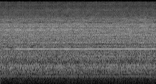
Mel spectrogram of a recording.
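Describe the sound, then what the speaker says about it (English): A hair dryer blows steadily at close range throughout, drying a freshly finished craft piece with a constant, full airy roar and no pauses. "Here is my dryer."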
